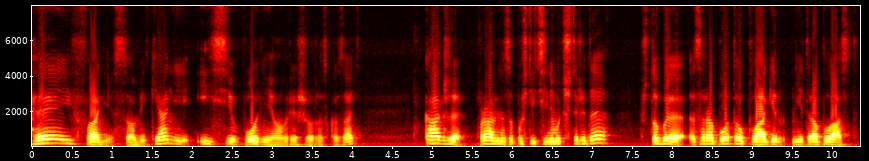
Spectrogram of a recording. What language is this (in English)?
Russian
